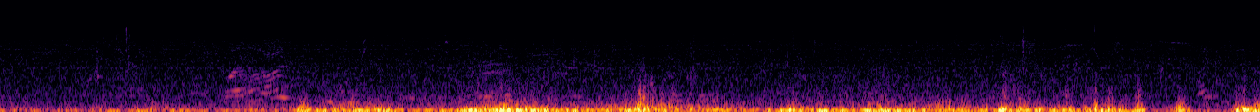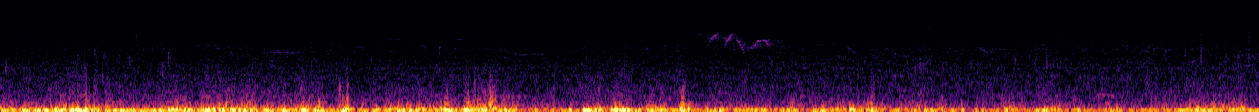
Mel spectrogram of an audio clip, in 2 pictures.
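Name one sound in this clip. Oars dip and splash in the water.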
